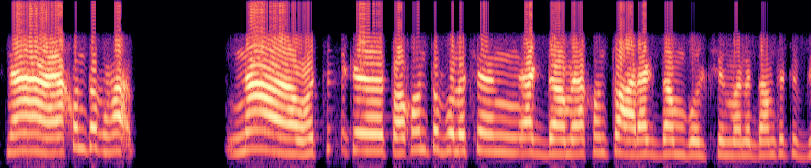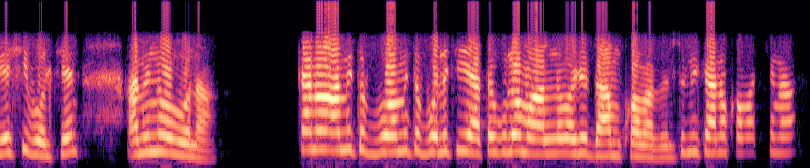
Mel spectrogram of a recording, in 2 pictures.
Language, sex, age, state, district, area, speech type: Bengali, female, 45-60, West Bengal, Dakshin Dinajpur, urban, conversation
